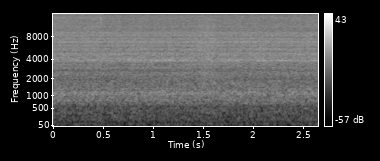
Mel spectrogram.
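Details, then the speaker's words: Residential oil-fired boiler burner on an annual service after a bad nozzle was replaced with a new one, with a big improvement. Steady even roar of flame and fan with no pulsing, sputtering or rumble: the burner is firing cleanly. "put a new one on that's running better now big difference see it yeah that was a bad nozzle that I put in there before the first one"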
